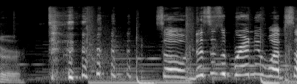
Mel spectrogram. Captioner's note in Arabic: يضحك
